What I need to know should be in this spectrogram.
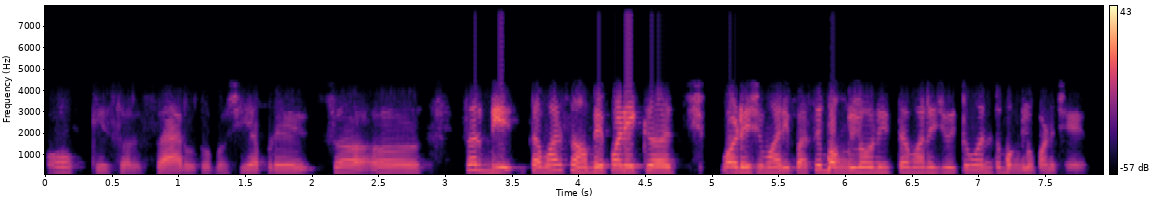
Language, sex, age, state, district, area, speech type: Gujarati, female, 30-45, Gujarat, Kheda, rural, conversation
